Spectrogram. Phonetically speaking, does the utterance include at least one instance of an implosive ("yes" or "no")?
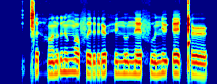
no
